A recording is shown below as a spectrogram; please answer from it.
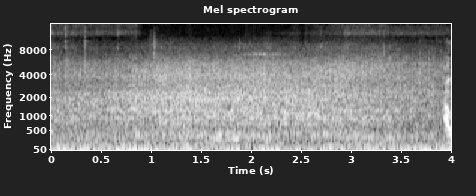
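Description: Steady low rumble of a motorcycle being ridden along a city street: engine, tyre and wind noise on the bike-mounted camera's microphone.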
